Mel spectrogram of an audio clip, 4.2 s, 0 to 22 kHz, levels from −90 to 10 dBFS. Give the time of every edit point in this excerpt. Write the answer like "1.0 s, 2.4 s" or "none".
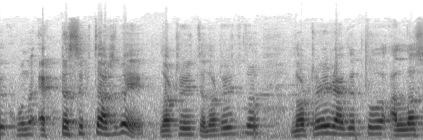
none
